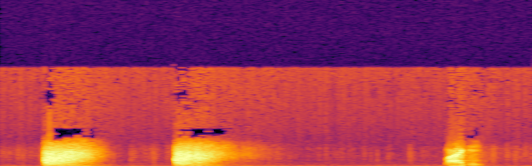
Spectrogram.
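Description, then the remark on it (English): Two loud, sharp gunshots about a second apart, fired as a warning and deliberately missing, each with a short ringing decay, followed by a brief voice calling out. “You know I missed on purpose.”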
